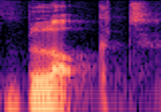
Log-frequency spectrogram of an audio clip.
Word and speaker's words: blocked: of the verb block it's blocked when you have a c sound a voiceless sound at the end of a verb then the ed ending sounds like a t sound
